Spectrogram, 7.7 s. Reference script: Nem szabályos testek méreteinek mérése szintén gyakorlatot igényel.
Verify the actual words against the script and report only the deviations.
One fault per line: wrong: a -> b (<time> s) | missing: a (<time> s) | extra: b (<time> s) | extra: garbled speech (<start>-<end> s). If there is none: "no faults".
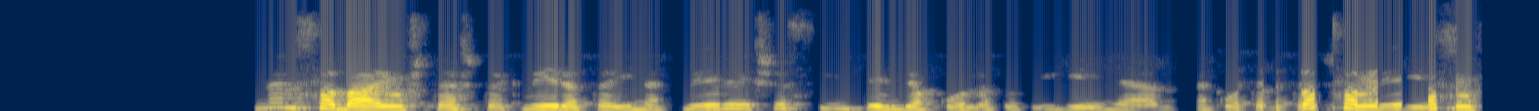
extra: garbled speech (6.0-7.4 s)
